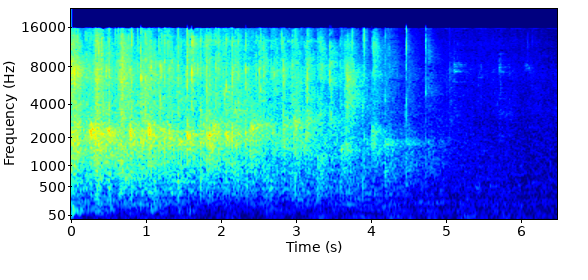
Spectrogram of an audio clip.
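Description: Audience applauding, the clapping loud at first and then dying away over the last few seconds.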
